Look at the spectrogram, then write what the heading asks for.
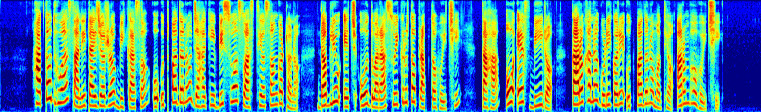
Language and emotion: Odia, neutral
